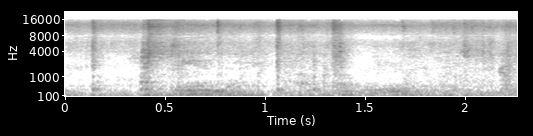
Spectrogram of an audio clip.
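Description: Low murmur of voices in a room, with a few light clicks and knocks, the sharpest about half a second in.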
